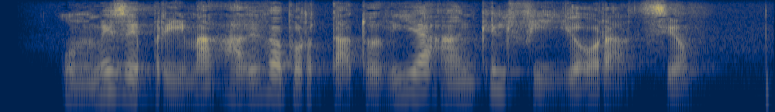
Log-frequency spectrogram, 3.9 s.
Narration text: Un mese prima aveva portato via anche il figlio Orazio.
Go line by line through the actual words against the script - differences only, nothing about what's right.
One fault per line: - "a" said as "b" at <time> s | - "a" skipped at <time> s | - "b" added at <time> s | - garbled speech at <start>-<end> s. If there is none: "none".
none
